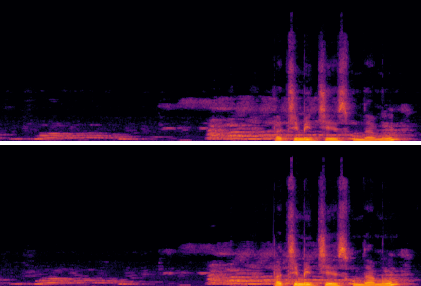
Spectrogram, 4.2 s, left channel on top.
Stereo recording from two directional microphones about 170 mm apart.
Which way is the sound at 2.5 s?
15° right (ahead or behind).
